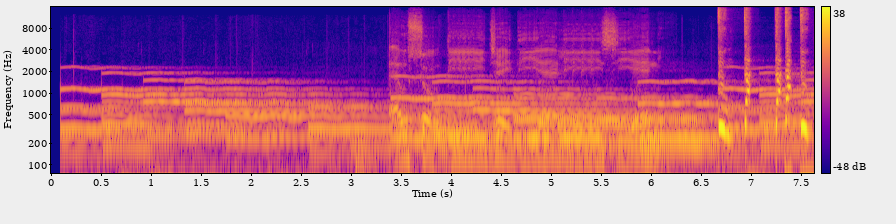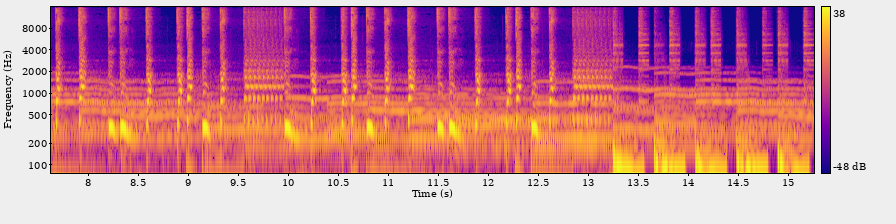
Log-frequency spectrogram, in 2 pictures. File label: Funk sped Up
